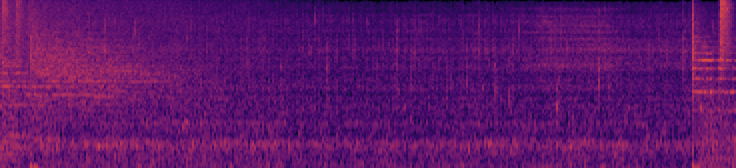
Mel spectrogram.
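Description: Muffled underwater sound picked up by a diving camera: a steady low rumble of water noise with a few faint scattered ticks. Background music cuts out just after the start and returns near the end.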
